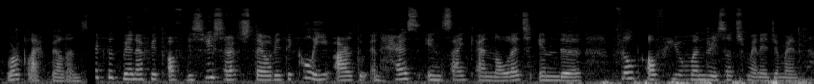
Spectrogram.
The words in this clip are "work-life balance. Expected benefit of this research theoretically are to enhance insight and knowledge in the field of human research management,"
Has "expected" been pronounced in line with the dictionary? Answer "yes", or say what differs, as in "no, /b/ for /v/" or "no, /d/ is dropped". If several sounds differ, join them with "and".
no, /p/ is dropped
